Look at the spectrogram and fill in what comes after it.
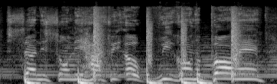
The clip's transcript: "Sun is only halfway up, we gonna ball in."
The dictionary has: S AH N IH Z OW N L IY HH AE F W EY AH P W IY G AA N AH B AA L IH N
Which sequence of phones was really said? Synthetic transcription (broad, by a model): S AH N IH S OW N L IY HH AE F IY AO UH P W IY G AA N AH B AA L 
